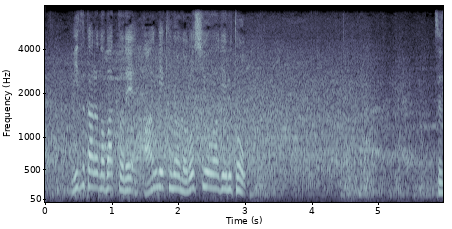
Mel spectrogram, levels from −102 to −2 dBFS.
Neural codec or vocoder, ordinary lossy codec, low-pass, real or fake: vocoder, 44.1 kHz, 80 mel bands, Vocos; none; 7.2 kHz; fake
